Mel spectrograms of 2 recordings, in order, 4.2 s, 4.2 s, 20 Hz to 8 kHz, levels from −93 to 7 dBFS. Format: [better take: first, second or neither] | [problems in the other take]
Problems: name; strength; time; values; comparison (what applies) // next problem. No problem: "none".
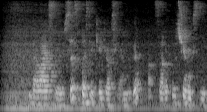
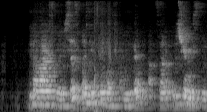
first | noise reduction (neural separator model SepFormer DNS4)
